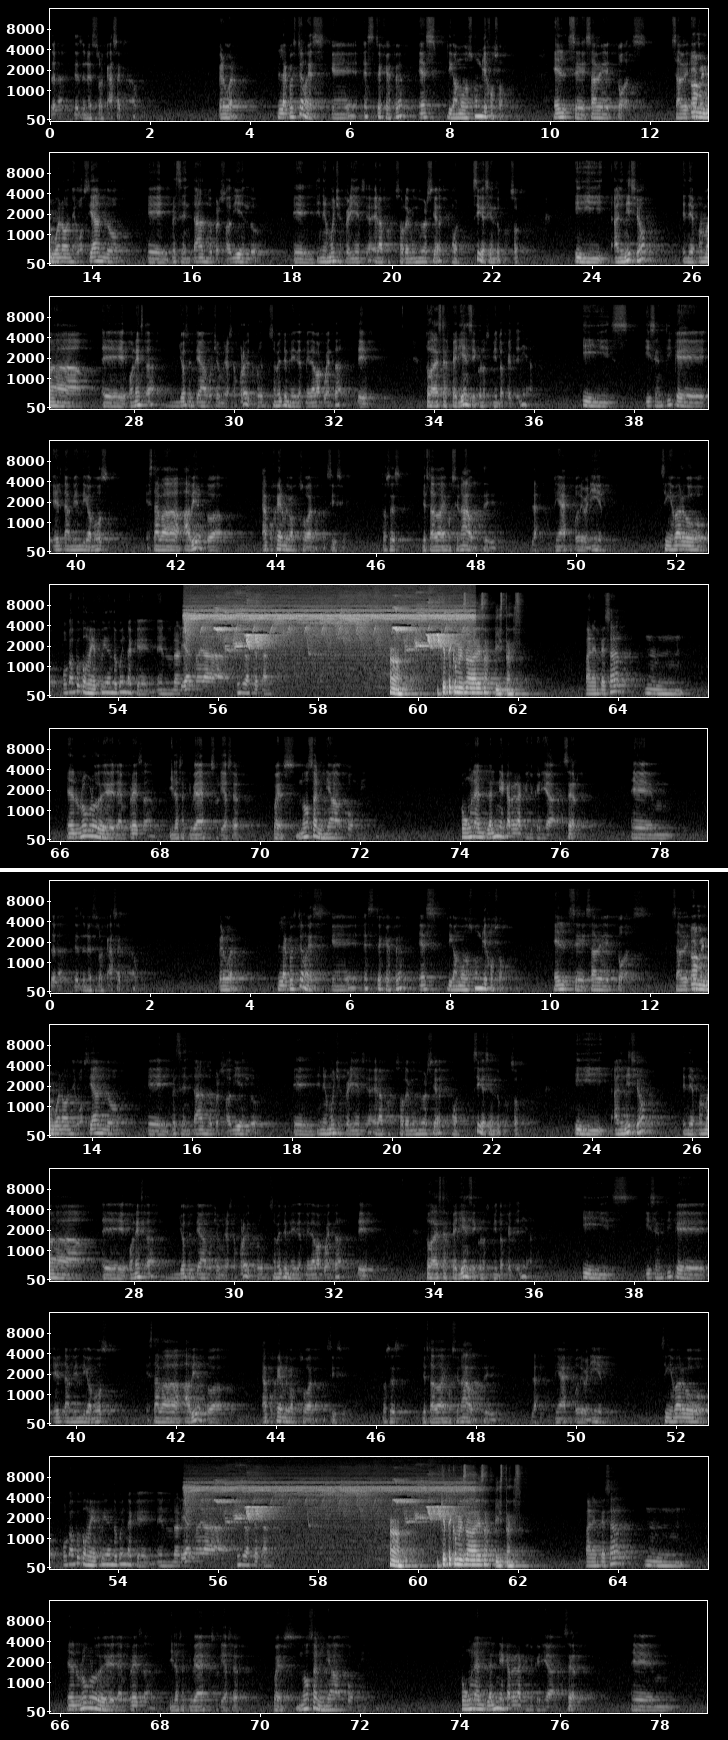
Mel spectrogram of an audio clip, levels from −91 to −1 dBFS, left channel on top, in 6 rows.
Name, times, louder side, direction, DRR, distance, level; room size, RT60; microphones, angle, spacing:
voice 1, 0.0-1.7 3.4-3.7 4.5-7.1 7.4-9.1 10.1-11.9 12.4-14.6 15.1-17.3 18.0-21.3 21.6-22.5 23.7-25.1 25.8-26.9 27.3-28.4 28.7-32.2 32.5-32.7 33.8-35.9 37.0-37.8 38.2-40.6 41.4-42.9 43.7-45.4 46.1-46.5 46.9-48.4 49.1-49.2 49.6-50.5 51.7-52.6 52.9-57.3 63.3-64.2 64.5-65.3 66.1-67.9 68.2-69.6 70.3-72.1 74.0-76.3 77.4-78.2, left 2 dB, 30° left, 5 dB, 0.8 m, -41 dB
voice 2, 12.8-13.2 59.4-59.7 60.5-61.9, equal, 5° left, 7 dB, 1.3 m, -28 dB
sound 1, 55.3-61.2, left 10 dB, 55° left, 1.3 m, -28 dB
28.0 x 14.5 x 9.0 m, 1.3 s
head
